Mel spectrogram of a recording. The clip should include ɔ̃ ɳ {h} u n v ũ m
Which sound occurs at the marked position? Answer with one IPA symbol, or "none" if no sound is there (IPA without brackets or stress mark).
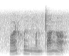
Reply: h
